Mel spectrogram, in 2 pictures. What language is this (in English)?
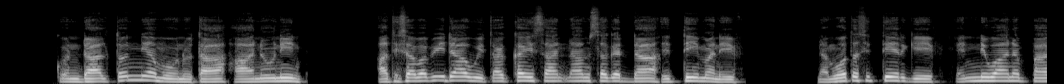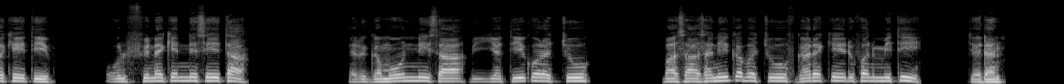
Oromo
